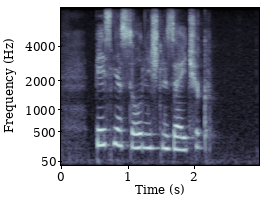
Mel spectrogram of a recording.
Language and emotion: Russian, neutral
